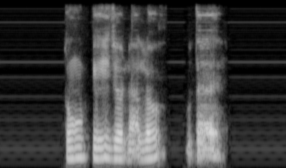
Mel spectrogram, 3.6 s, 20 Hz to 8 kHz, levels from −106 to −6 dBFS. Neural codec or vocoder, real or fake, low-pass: vocoder, 22.05 kHz, 80 mel bands, HiFi-GAN; fake; 7.2 kHz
